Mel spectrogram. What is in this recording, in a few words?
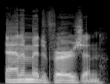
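"animadversion", American English; AmericanBritish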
